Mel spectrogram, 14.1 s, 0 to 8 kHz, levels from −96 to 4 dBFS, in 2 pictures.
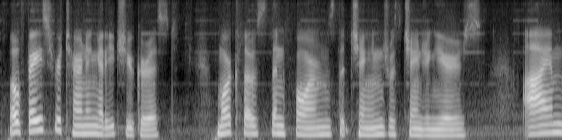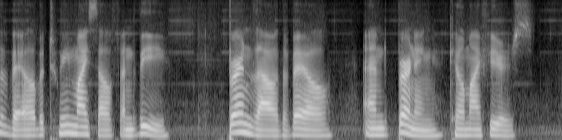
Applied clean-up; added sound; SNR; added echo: neural separator model SepFormer DNS4.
